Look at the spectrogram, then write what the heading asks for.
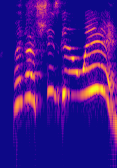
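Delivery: high, wide-pitched, alarmed gasp and exclaiming.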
